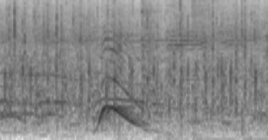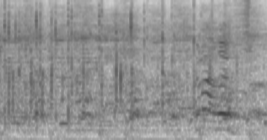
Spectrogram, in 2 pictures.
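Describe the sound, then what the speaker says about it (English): Crowd applause and cheering at a river regatta on a riverbank, steady clapping with whoops over a loud outdoor crowd, voices mixed in throughout. "Let's give a big round of applause for Legend."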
